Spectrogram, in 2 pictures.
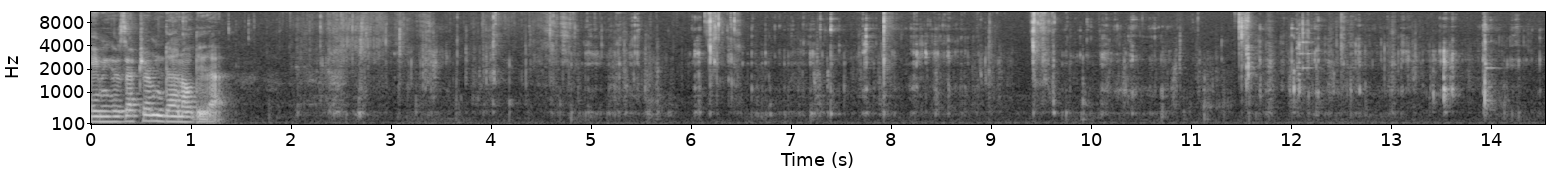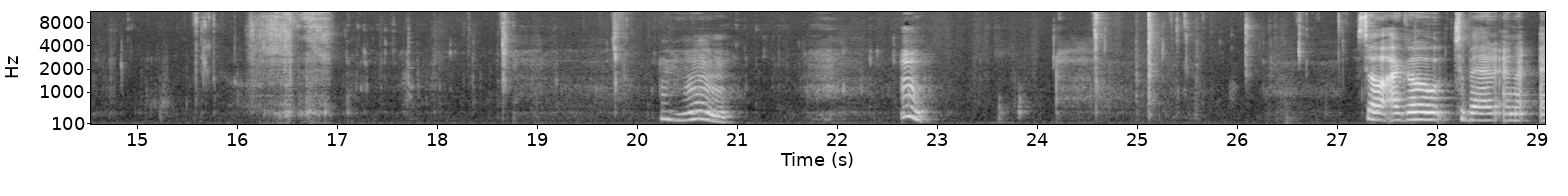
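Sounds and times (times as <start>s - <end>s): chewing and wet mouth smacks: 1.5s - 15.9s.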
